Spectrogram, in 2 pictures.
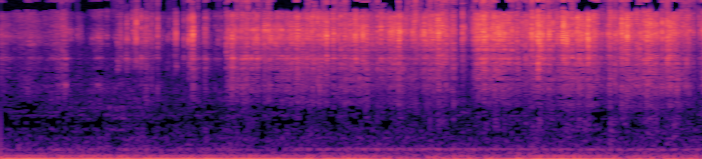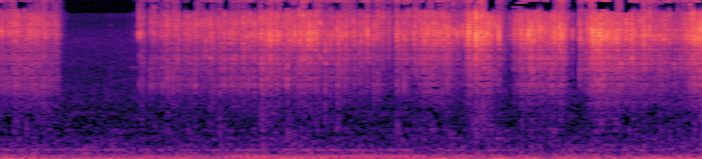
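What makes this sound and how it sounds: Long nails scratch the stiff natural bristles and wooden body of a small, solid wooden nail brush with a patterned back, held by the fingertips. The result is a steady, bright, crackling scratch, like crinkling or tearing, over a low hum, with a brief pause around the six-second mark.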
